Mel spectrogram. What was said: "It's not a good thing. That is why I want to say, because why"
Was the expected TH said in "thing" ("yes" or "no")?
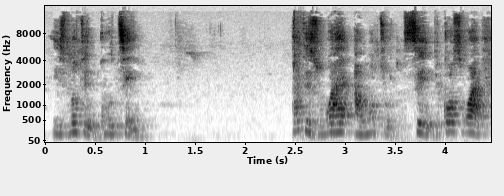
no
